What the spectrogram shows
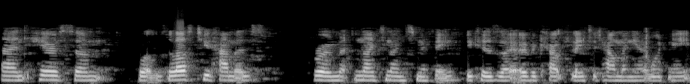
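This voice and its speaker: A woman's somewhat breathy voice at medium pitch, moderate pace, and flat, monotone intonation. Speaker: gamer. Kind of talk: game commentary. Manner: casual, chatty. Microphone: laptop keyboard microphone.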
